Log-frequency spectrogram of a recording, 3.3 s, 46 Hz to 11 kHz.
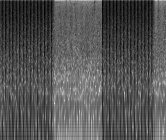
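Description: Two long bursts of rapid .50 cal machine gun fire from an F4F-3 Wildcat in War Thunder, each about a second of steady close rattling separated by a short gap of engine drone.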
